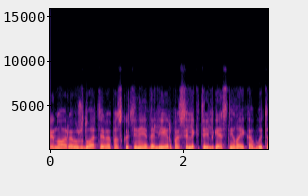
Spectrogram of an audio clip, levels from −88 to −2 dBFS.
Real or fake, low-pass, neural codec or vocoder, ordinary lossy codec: real; 7.2 kHz; none; Opus, 24 kbps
